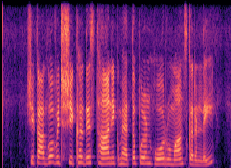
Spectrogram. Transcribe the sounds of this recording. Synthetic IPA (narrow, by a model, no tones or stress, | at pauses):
ʃɪkaːɡõːʋɪt͡ʃʃɪkʰəɾd̪eːst̪ʰaːnɪkməɦət̪wəpʊɾəɳɦoːɾːuːmaːnskəɾənləiː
